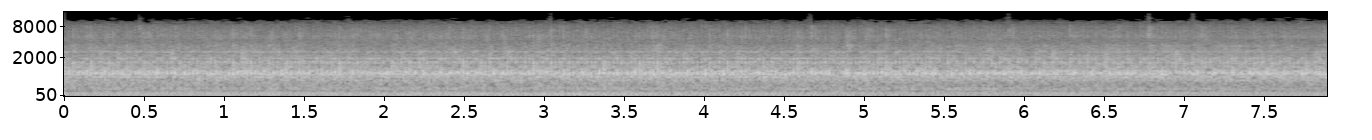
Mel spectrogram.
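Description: Steady idle with an irregular shake, about three uneven pulses a second under the exhaust drone; cold engine is idling rough.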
